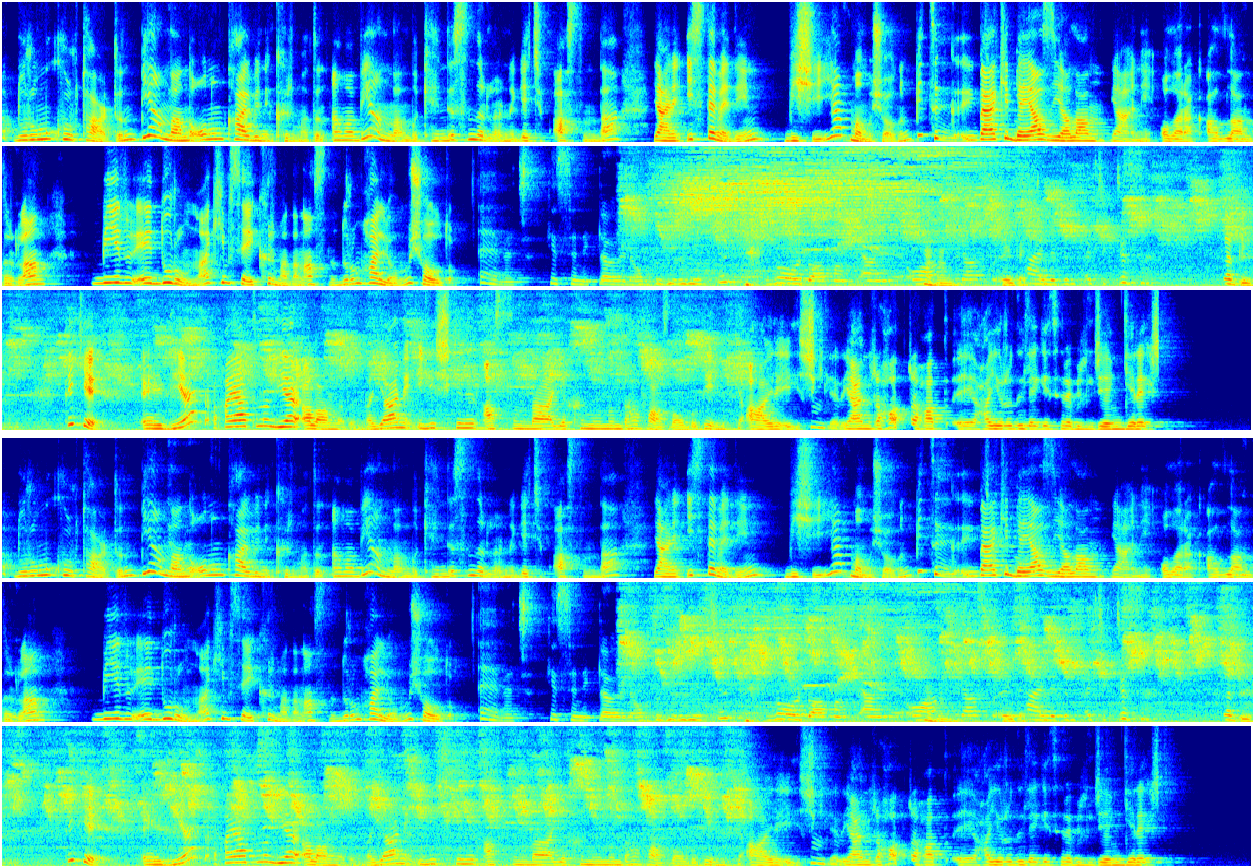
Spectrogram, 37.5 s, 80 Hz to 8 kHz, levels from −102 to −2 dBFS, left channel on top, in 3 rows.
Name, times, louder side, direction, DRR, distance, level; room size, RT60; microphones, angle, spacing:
voice 1, 0.0-13.0 13.4-17.1 19.9-20.1 21.7-22.1 22.5-22.8 24.7-25.0 25.4-36.6, left 4 dB, 45° left, 0.4 m, -29 dB
voice 2, 1.7-2.0 9.3-9.7 10.1-10.3 12.4-12.8 17.3-24.1 24.9-25.1 29.0-29.3 33.1-33.5, right 1 dB, 10° right, 0.9 m, -38 dB
sound 1, 18.7-32.5, right 3 dB, 35° right, 6.0 m, -34 dB
sound 2, 18.9-23.0, left 12 dB, 75° left, 0.7 m, -36 dB
25.0 x 9.1 x 2.6 m
head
